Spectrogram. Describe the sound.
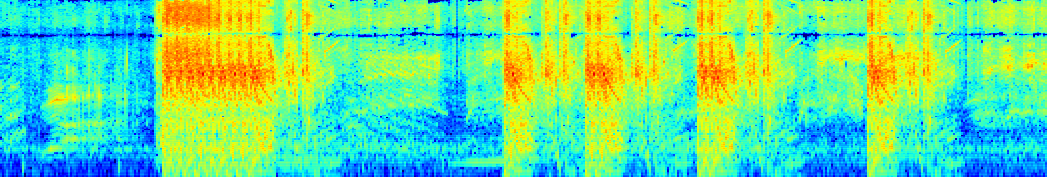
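An automatic bolt gun fires in a video game: one long, loud, harsh burst of rapid shots, then several shorter salvos separated by quieter game noise.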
